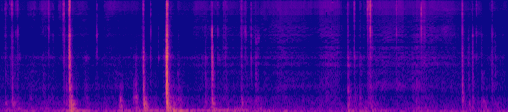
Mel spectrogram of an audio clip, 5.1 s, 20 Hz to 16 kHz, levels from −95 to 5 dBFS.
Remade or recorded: remade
